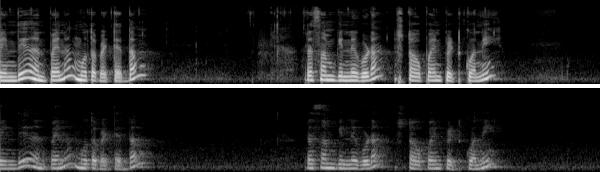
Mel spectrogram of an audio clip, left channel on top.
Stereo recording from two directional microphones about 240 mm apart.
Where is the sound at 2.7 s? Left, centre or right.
Left.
